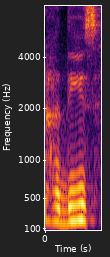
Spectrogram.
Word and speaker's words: हदीस: तादाद में ऐसे फैब्रिकेटेड हदीस हैं जिसमें होता है कि तो हदीस बोलते हैं उसको स्पेल करने में इंग्लिश में HADITH लिख देते हैं, but when we pronounce the correct pronunciation is हदीस।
